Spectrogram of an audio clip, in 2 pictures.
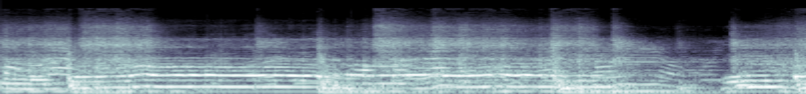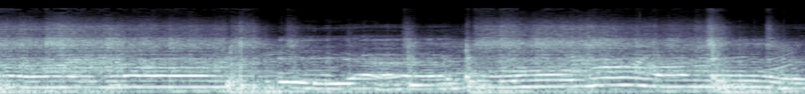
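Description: Live folk music: a held, wavering sung melody over hand-played two-headed barrel drums. The sound dips briefly about three and a half seconds in.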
